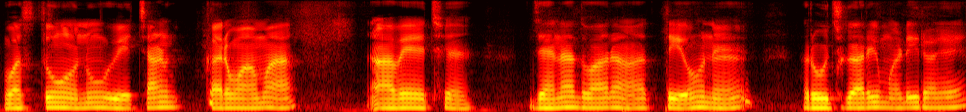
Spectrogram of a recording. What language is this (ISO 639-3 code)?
guj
